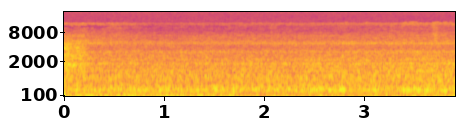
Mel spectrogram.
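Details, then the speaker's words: RV rooftop air conditioner (bedroom unit) after sound-deadening mat added, about 45 dB measured: steady low rush of air with deep hum, less rattling and lower tone; remaining noise mostly fan airflow. "about 45 over here not a whole lot different most of it is definitely sound definitely the air noise but I do believe there's less rattling and a little bit lower tone maybe that in itself is nice"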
